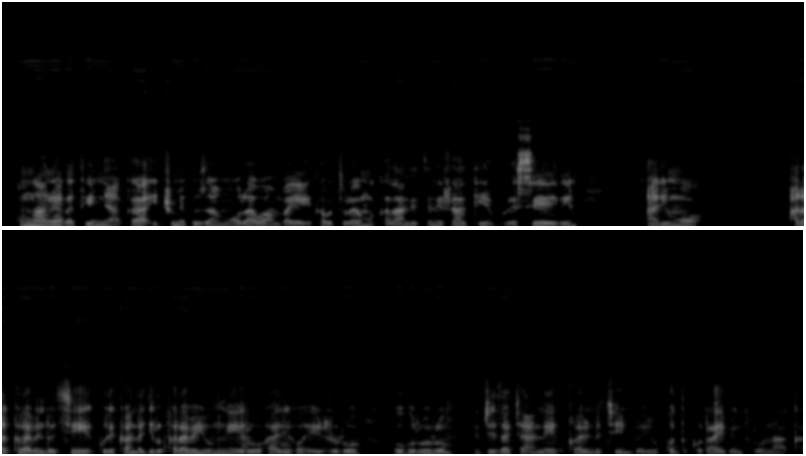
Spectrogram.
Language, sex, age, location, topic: Kinyarwanda, female, 18-24, Kigali, health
